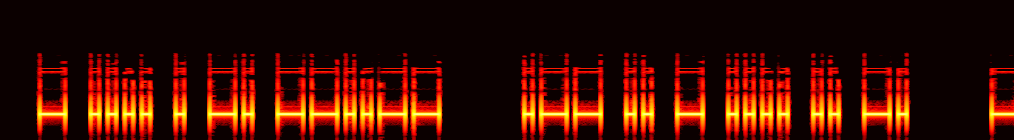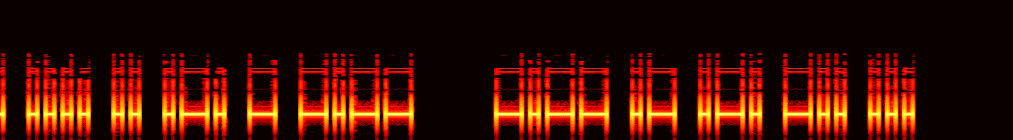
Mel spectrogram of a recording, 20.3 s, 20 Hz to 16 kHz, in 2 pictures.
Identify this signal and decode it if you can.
Morse code, heard as a keyed tone, about 14 wpm, 700 Hz. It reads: THEN, WITHIN THIRTY YARDS
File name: Book One / 05-Chapter 5 - 14 WPM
